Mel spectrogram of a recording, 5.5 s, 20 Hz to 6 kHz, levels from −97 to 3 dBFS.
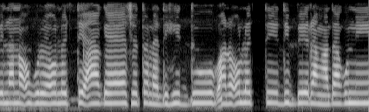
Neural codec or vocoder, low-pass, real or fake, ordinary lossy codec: none; 5.4 kHz; real; none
